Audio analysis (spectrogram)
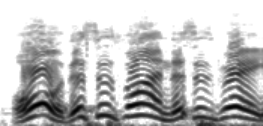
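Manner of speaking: high, loud mock childlike glee; gullible happy kids. Kids buying the parent's fun line, high mock delight. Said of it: "and they're".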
